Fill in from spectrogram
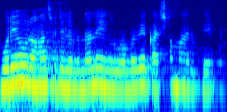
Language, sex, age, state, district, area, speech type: Tamil, female, 18-30, Tamil Nadu, Cuddalore, rural, spontaneous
